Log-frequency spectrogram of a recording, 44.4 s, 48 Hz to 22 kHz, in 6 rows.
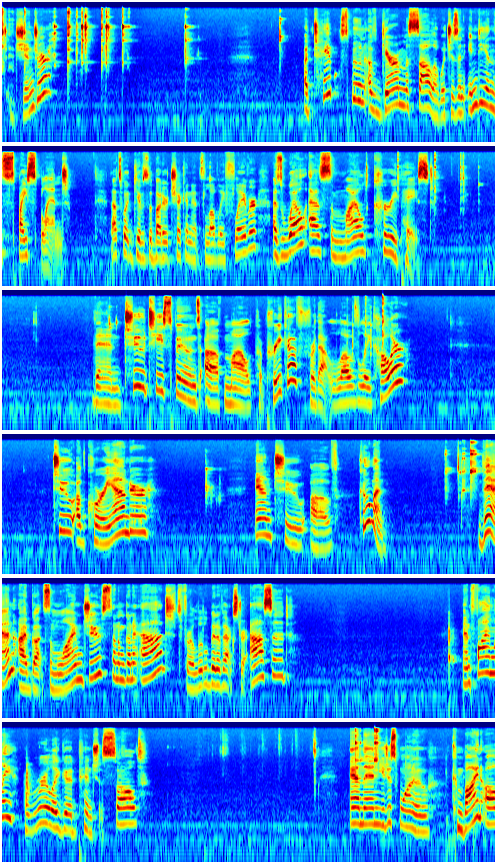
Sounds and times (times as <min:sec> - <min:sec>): Speech: 0:00.0 - 0:00.8, 0:04.6 - 0:13.9, 0:16.2 - 0:20.9, 0:23.0 - 0:24.5, 0:26.0 - 0:28.0, 0:29.4 - 0:34.0, 0:36.5 - 0:39.2, 0:42.2 - 0:44.3.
